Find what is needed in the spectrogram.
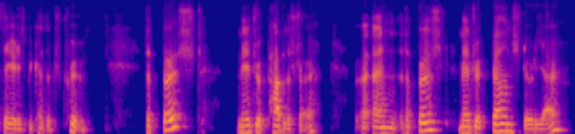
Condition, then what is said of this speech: Deafness. So the way that I'm speaking to you now is the product of years of speech therapy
